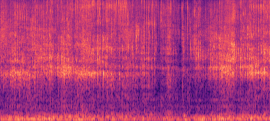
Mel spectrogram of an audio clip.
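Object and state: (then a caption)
Rhinestone mesh sheet. Long nails scratch fast across a flat gold rhinestone mesh sheet resting on a spiky cushion. It makes a steady, dense bright scratching hiss with a low rumble underneath, dipping briefly in the middle before picking back up.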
